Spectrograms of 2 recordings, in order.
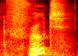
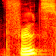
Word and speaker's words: fruit: You don't pronounce the I in it. It is spelled F-R-U-I-T, but you don't say fruit or something. You say fruit with a U sound, fruit.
